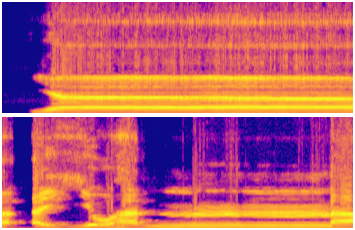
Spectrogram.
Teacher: নুন আলিফ জবর না, নুনে ওয়াজিব গুন্না হয়েছে এবং পাশাপাশি এক আলিফ টান হবে, মাদ্দে তবাই।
